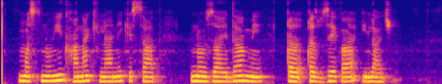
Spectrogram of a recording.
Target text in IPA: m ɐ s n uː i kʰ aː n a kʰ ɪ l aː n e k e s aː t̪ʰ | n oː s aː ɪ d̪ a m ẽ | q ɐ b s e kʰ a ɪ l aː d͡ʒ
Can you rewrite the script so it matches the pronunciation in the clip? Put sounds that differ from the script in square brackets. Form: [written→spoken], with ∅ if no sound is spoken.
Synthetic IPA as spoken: m ɐ s n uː i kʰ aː n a kʰ ɪ l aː n e k e s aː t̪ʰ | n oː [s→z] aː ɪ d̪ a m ẽ | q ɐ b [s→z] e [kʰ→k] a ɪ l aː d͡ʒ

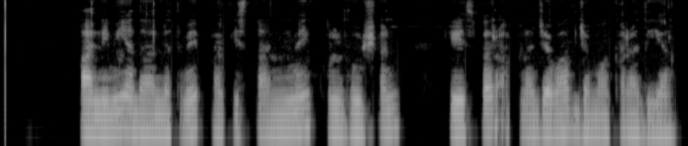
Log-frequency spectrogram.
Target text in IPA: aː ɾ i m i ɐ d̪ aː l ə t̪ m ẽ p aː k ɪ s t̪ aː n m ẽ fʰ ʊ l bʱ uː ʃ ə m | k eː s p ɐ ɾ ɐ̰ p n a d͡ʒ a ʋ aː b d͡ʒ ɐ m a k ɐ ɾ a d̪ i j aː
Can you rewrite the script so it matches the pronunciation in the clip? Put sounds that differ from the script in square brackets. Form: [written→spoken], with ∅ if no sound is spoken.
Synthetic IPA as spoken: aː [ɾ→l] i m i ɐ d̪ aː l ə t̪ m ẽ p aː k ɪ s t̪ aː n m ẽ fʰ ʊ l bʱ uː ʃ ə [m→n] | k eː s p ɐ ɾ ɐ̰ p n a d͡ʒ [a→ɐ] ʋ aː b d͡ʒ ɐ m a k ɐ ɾ a d̪ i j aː

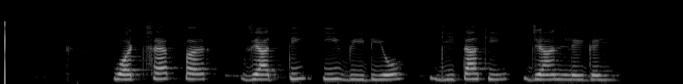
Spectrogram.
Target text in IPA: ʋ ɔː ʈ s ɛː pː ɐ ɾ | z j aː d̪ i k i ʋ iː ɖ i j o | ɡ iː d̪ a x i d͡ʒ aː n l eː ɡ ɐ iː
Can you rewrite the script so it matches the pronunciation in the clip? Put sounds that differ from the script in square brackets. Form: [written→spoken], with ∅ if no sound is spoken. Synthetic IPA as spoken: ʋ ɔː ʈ s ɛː pː ɐ ɾ | z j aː [d̪→t̪] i k i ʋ iː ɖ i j o | ɡ iː [d̪→t̪] a [x→k] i d͡ʒ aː n l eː ɡ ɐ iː

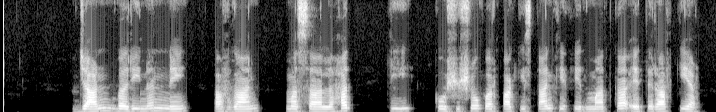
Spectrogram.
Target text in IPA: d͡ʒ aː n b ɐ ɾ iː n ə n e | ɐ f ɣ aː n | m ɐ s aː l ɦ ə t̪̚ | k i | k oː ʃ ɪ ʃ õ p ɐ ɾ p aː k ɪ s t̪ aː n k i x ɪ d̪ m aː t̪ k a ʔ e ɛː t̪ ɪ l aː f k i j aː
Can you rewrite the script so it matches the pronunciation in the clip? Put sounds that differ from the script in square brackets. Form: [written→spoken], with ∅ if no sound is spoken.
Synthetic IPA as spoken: d͡ʒ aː n b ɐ ɾ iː n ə [n→nː] e | ɐ f ɣ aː n | m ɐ s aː l ɦ ə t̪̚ | k i | k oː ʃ ɪ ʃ õ p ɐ ɾ p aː k ɪ s t̪ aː n k i x ɪ d̪ m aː t̪ k a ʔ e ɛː t̪ ɪ [l→ɾ] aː f k i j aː

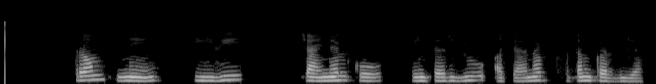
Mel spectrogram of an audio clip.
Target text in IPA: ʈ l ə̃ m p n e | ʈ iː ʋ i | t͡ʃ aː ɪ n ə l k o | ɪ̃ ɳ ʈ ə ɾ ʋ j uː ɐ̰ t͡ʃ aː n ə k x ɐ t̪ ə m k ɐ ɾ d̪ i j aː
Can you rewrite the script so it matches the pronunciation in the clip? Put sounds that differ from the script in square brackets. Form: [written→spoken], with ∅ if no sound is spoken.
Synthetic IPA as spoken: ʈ [l→ɾ] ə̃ m p n e | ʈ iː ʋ i | t͡ʃ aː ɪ n ə l k o | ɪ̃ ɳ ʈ ə ɾ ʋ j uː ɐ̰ t͡ʃ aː n ə k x ɐ t̪ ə m k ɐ ɾ d̪ i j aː

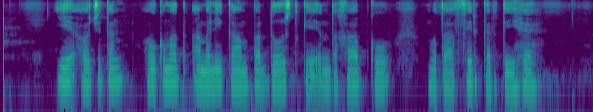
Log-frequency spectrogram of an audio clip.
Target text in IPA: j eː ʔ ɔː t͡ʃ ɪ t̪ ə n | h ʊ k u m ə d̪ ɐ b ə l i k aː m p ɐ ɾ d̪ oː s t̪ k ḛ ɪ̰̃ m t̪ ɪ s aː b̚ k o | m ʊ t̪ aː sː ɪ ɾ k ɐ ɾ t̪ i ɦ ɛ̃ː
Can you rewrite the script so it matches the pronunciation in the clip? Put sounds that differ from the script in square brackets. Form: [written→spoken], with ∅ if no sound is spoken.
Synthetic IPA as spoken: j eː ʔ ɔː t͡ʃ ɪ t̪ ə n | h ʊ k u m ə [d̪→t̪] ɐ [b→m] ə l i k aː m p ɐ ɾ d̪ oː s t̪ k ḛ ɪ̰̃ [m→n] t̪ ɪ [s→x] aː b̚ k o | m ʊ t̪ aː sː ɪ ɾ k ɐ ɾ t̪ i ɦ [ɛ̃ː→ɛː]

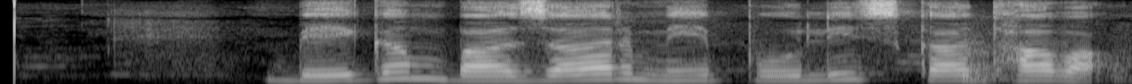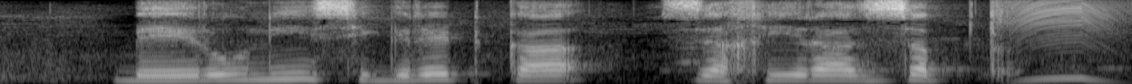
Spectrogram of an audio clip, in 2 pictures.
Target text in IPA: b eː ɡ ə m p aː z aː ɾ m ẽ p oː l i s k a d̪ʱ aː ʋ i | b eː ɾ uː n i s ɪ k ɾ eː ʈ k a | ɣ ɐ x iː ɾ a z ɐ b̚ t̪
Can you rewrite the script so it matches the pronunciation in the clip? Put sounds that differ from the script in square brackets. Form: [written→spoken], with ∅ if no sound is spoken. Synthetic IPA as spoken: b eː ɡ ə m [p→b] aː z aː ɾ m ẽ p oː l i s k a d̪ʱ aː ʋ [i→a] | b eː ɾ uː n i s ɪ [k→ɡ] ɾ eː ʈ k a | [ɣ→z] ɐ x iː ɾ a z ɐ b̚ t̪

